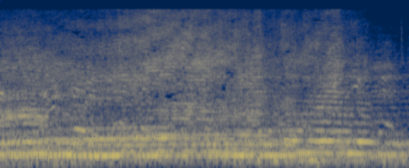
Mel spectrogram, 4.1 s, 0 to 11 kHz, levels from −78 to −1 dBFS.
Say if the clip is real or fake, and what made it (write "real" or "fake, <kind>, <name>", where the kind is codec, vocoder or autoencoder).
fake, vocoder, BigVGAN v2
